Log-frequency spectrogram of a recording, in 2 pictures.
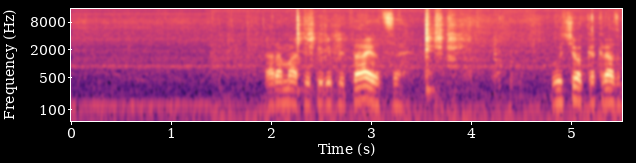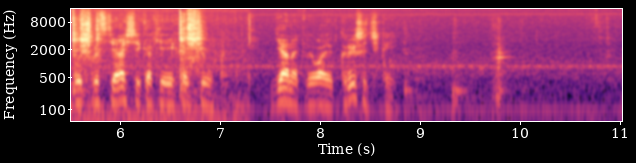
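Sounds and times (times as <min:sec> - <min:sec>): meat and onions sizzling: 0:00.0 - 0:07.4.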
